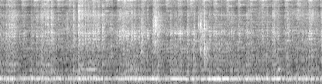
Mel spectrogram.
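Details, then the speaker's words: TeeWing Mars XTR electric scooter in dual-motor mode on cruise: constant jittery droning buzz through the frame from the front hub motor, which also lurches the scooter and loses power; caused by poor motor grounding; hub motor electrical noise. "accelerate and it's constantly that's electronic noise inside the engine full press and now it's on cruise and while it's on"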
